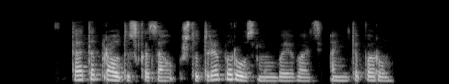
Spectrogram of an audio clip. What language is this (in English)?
Belarusian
